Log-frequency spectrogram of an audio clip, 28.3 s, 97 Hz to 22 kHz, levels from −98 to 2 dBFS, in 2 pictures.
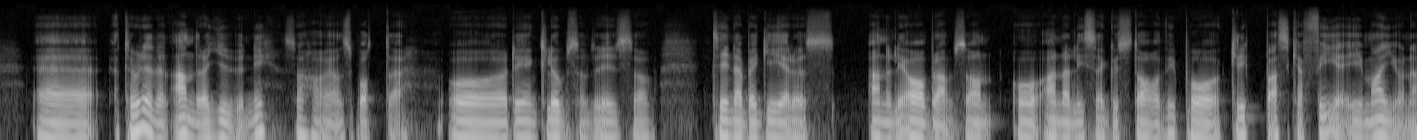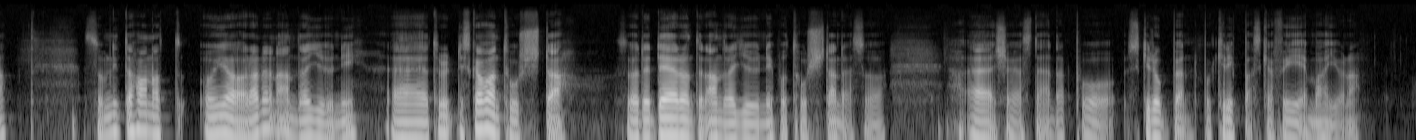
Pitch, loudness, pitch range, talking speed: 105 Hz, -31 LUFS, 100-120 Hz, 160 wpm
